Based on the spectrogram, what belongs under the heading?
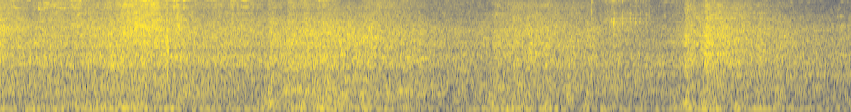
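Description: Norfolk Southern intermodal freight cars rolling past on the track: a steady low rumble of steel wheels on rails.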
